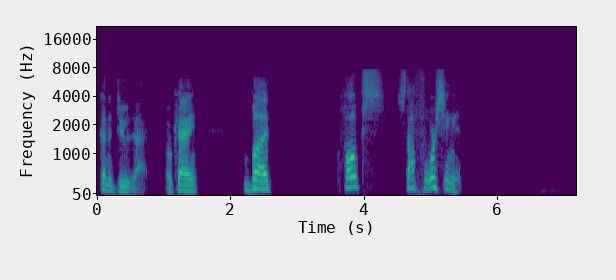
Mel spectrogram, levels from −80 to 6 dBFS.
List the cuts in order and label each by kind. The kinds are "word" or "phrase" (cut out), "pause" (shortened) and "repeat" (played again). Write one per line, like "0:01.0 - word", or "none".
0:04.4 - pause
